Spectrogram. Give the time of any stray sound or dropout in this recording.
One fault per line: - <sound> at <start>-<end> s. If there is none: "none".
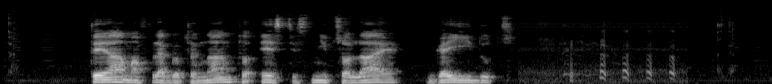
- laugh at 5.4-6.8 s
